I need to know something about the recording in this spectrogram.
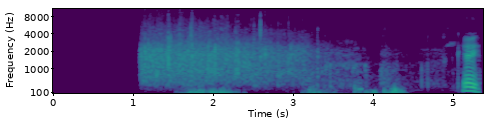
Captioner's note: applause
